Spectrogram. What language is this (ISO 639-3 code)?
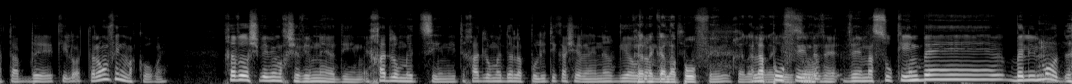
heb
